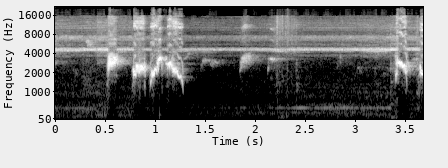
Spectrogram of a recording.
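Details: A red-whiskered bulbul from Thailand, recorded so young birds can learn its song, gives one clear phrase of four looping whistles. Softer scattered notes and a constant high whine follow, and another phrase begins at the end.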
